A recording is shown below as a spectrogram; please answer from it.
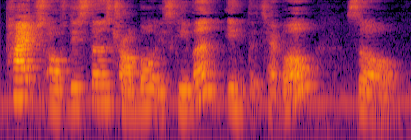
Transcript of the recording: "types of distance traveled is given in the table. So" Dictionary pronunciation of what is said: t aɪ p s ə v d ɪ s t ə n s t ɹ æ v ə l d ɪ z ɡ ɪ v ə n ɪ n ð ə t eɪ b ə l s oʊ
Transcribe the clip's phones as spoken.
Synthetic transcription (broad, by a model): t aɪ p s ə f d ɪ s t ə n s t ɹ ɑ b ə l ɪ s ɡ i v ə n ɪ n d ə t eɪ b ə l s oʊ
